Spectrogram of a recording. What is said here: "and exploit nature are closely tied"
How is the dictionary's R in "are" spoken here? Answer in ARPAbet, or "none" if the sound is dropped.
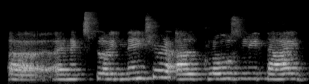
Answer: L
